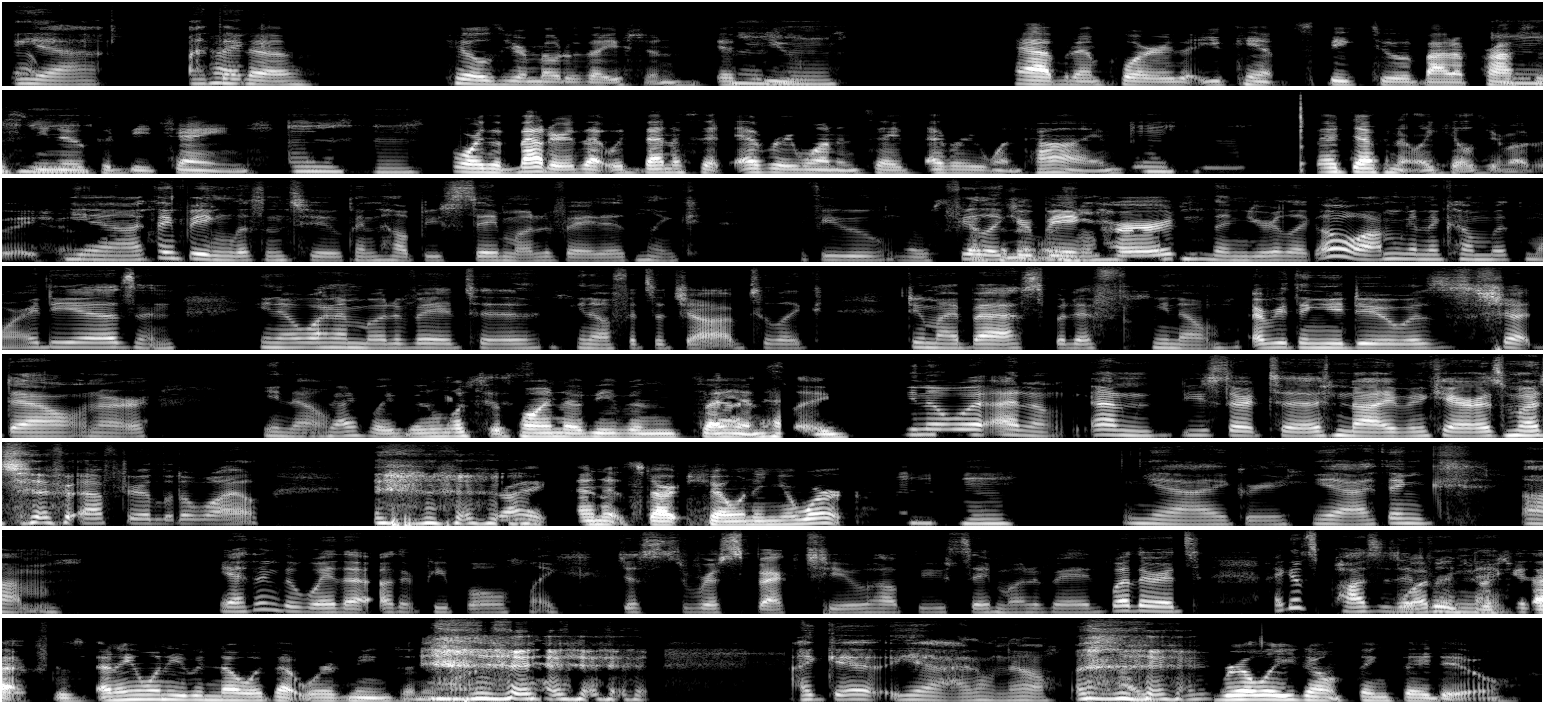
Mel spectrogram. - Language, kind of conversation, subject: English, unstructured, What helps you keep working toward your goals when motivation fades?
- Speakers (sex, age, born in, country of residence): female, 30-34, United States, United States; female, 50-54, United States, United States
- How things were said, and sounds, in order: other background noise; tapping; laughing while speaking: "much"; chuckle; laugh; chuckle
